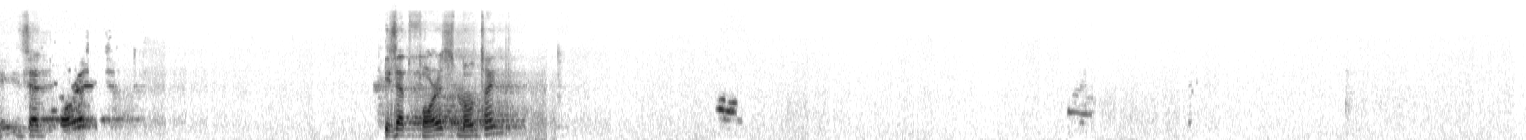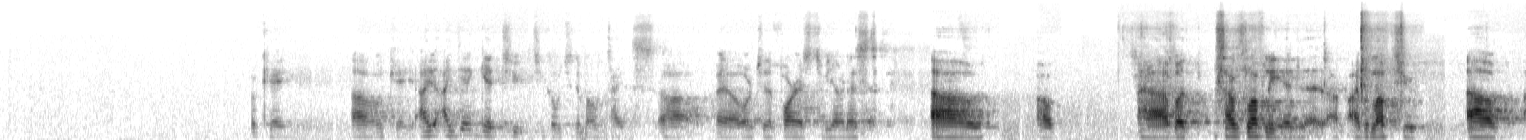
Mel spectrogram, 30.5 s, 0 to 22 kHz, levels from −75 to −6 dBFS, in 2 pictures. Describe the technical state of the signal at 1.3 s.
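At 1.3 s the sender's voice detector has likely mistaken the tail of the speech for background and stopped transmitting, so about 90 ms of real sound is lost between 1.23 and 1.33 s. This is sound dropped by the voice detector, and the audio cuts abruptly to steady noise instead of finishing naturally.

That same pause triggers comfort noise in place of the background from 1.23 to 3.73 s. With transmission halted, the receiver synthesises a rough imitation of the room noise, a pattern that fits Opus DTX. The real, detailed background is replaced by a flat, featureless hiss for about 2.4 s until sending resumes.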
